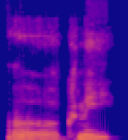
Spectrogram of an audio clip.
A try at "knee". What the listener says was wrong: Yes, but when you pronounce this word, you don't say the first letter K, you just say knee, knee. So here is a silent letter.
